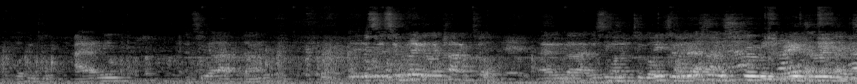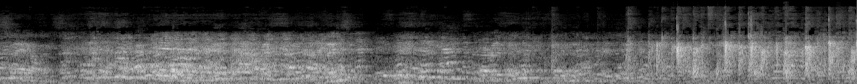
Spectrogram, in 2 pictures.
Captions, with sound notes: to hire me and see what I've done. It's a great electronic tool, and just wanted to-- - He's a business student, majoring in sales. (laughing) (clapping)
